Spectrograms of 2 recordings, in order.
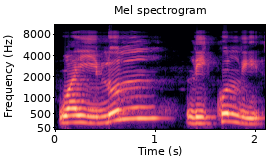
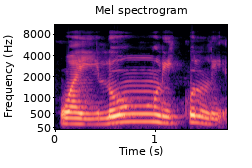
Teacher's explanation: Karena tanwin bertemu dengan huruf lam dalam 2 kalimat, maka disebut idgham bila gunnah, dibaca harus tidak disertai dengan dengung. Wailul likulli, bukan wailung likulli, salah, tetapi wailul likulli.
